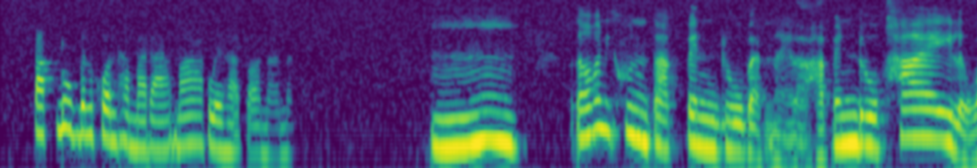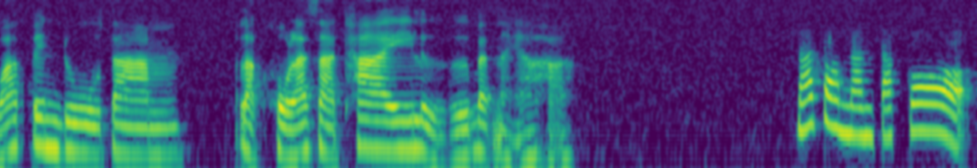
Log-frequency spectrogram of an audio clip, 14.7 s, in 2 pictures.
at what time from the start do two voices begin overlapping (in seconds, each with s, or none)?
none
